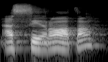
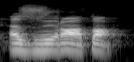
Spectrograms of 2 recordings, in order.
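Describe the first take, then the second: First: The word starts with a plain, light s sound. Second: The word starts with a voiced z sound. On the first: "dan kadang dibaca dengan sin" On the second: "dan kadang dibaca dengan zai"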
